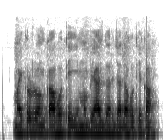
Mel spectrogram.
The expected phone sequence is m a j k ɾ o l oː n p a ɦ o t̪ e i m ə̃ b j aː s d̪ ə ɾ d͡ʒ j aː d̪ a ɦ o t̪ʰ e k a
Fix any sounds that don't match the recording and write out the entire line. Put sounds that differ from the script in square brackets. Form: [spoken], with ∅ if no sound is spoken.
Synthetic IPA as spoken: m a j k ɾ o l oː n [k] a ɦ o t̪ e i m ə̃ b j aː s d̪ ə ɾ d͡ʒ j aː d̪ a ɦ o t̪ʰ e k a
